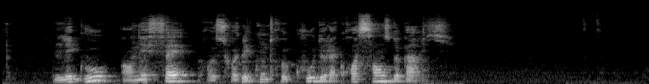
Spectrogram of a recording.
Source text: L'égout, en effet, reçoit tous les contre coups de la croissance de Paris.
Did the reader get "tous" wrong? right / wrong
wrong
